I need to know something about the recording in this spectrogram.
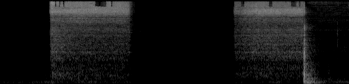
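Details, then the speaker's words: Chevy Equinox with a misfire, after a compression test and an injector replacement that fixed nothing, on a cylinder leak-down test at 80% leakage: hard air hiss heard at the intake plenum, starting and stopping with the hose. It is faint at the oil fill and silent at the exhaust, so the intake valves are likely leaking. "we got air in the cylinder we got 80 percent leakage on our gauge okay and if I put my eardrum to listen here on the intake plenum and then I disconnect the hose there stops if I reconnect it I immediately hear it"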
